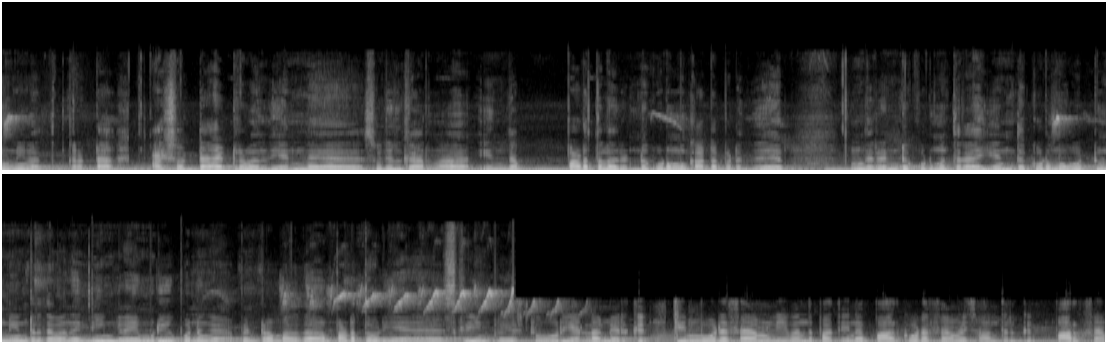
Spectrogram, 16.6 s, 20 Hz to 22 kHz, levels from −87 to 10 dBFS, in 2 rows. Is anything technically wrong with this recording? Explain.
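Yes. From 12.12 s to the end, the input likely switched to a poorer device. The sound turns duller and a few dB quieter with no gap, and a faint new noise floor appears. A spectrogram shows everything above 5.5 kHz cut off, and the waveform envelope drops slightly.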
